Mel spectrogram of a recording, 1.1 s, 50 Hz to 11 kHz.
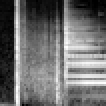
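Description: A 1911 pistol fires at an oxygen tank inside a car, with a sharp crack, then a second shot followed by a ringing metallic clang that hangs on after the hit.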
